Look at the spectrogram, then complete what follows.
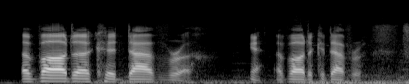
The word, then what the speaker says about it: Avada Kedavra: a moment forever cadaver to uh it's Avada Avada cadaver isn't it like is that how it's pronounced rebellious let's see how is it pronounced Avada Kedavra yeah Avada cadaver it's almond do you know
